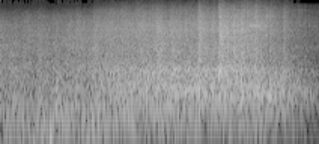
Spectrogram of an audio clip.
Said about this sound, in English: Okay, I can feel the wind coming through, so I guess that is. Here comes the train. Here comes. Yeah. Okay, I'm going to step back.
